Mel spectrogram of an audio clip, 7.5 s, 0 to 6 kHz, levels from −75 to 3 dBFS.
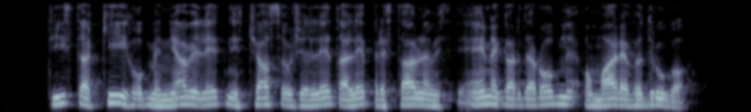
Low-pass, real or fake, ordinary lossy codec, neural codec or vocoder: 5.4 kHz; fake; none; codec, 16 kHz, 16 kbps, FunCodec, trained on Chinese and English, 50 frames a second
